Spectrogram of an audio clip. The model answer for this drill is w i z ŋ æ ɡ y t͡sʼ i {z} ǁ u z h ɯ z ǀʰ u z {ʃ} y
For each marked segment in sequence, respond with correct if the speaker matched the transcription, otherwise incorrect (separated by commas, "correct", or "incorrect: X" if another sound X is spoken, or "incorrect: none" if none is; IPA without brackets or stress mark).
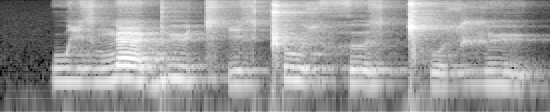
correct, incorrect: ʒ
